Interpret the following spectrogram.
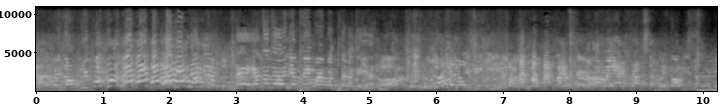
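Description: Several people talking over one another in a lively chatter, while a background music bed drops out just under a second in. Two short thumps land about four seconds in.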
